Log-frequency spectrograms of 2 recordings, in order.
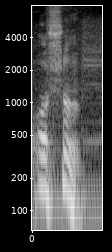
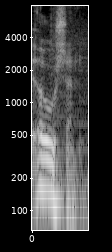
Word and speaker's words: Auchan: La fel stau lucrurile cu Auchan, tot o companie franceză cu cartierul general la Croix. Pronunția predilectă și incorrectă la noi este Ocean, de parcă ar fi vorba fie de Billy Ocean, fie de franciza filmelor cu George Clooney, Brad Pitt și Matt Damon.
